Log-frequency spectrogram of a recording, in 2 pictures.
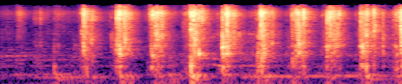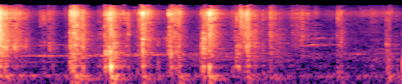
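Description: Raw fish pieces being tossed and mixed with turmeric and spices in a steel bowl for marinating: rhythmic strokes, about two a second, that fade out near the end.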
